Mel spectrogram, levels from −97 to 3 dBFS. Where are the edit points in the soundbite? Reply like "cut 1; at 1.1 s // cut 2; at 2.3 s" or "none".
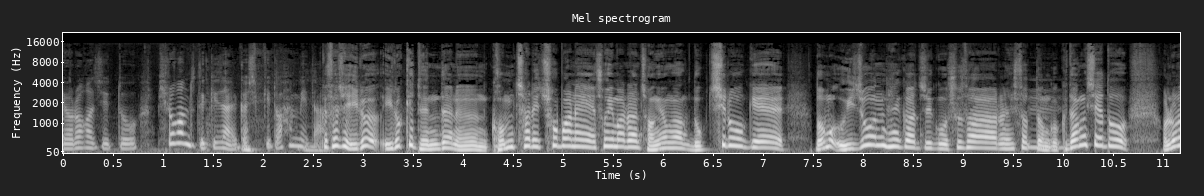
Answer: none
